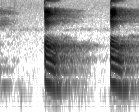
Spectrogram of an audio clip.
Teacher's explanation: berarti dia termasuk huruf yang memiliki sifat isti'la. Pangkal lidah naik. · Makhraj huruf qaf yaitu pangkal lidah dengan langit-langitnya.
